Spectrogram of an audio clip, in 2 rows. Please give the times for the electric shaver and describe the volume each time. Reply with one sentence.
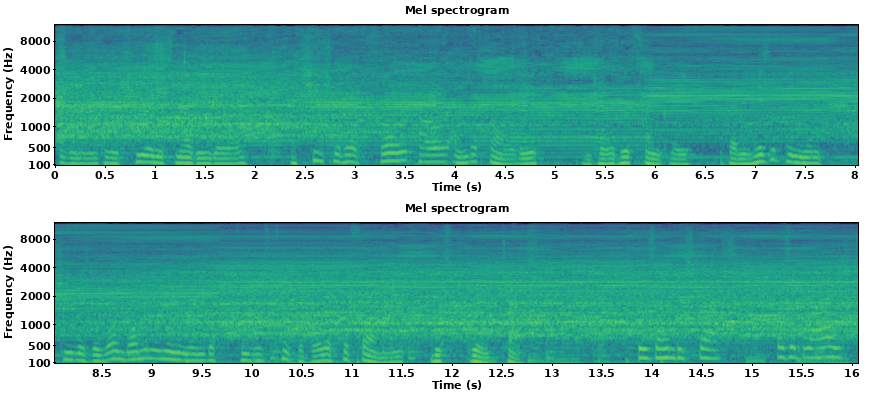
The electric shaver can be heard from 0.0 to 16.0 s, at a steady volume.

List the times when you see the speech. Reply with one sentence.
The speech can be heard from 0.0 to 12.9 s and from 13.8 to 16.0 s.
